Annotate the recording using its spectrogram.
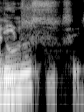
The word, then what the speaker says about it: Reedus: Norman, Ridus. Reedus.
